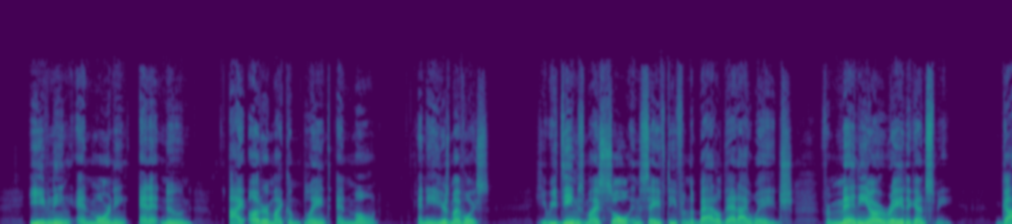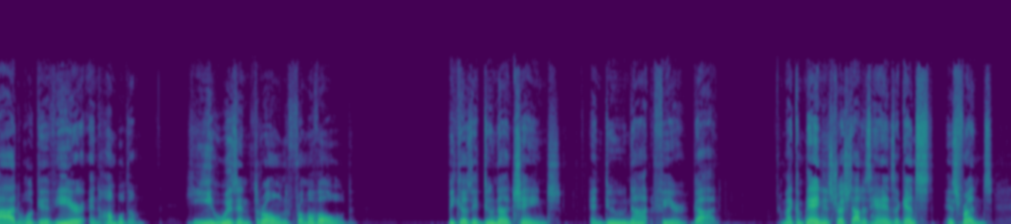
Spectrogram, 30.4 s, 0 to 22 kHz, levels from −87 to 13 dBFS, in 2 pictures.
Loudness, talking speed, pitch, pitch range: -27 LUFS, 135 wpm, 110 Hz, 95-120 Hz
